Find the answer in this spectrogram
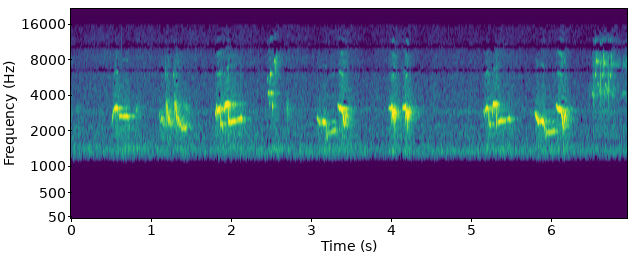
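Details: American robin sitting in a backyard tree late in the evening, calling to other robins: short clear whistled phrases, rising and falling, given in separate bursts about every half second to a second, clean background.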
